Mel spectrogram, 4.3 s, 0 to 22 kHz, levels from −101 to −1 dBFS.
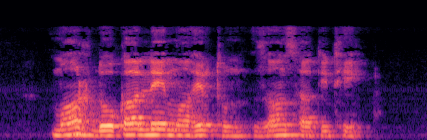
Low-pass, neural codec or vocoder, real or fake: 9.9 kHz; none; real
